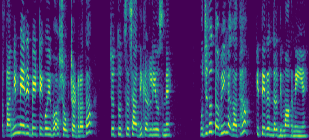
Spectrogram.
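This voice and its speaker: A woman voicing a sharp-tongued older mother-in-law in a cartoon, taunting and sarcastic in every line. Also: high-pitched, animated, quick pace. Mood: sarcastic scolding. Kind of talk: cartoon voice acting.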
